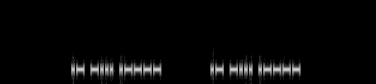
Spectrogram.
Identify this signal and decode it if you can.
Morse code, heard as a keyed tone, about 51 wpm, 700 Hz. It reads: AB1 AB1
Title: USA Call Sign Prefixes - Repeated 2x - 50wpm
